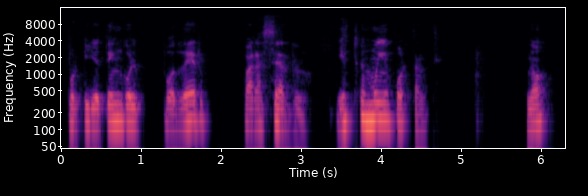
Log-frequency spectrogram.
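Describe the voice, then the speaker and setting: A man's voice: medium pitch, warm tone. A man, a guest pastor, preaching a teaching sermon over a video call, asking rhetorical questions and often ending points with a questioning tag.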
